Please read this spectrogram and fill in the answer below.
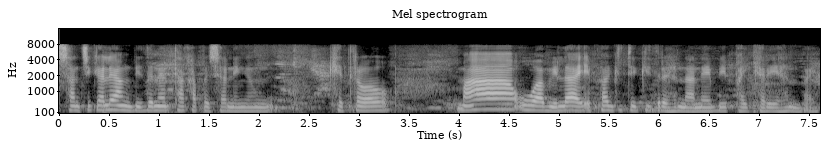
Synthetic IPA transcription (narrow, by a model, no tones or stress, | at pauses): sansikaleaŋbidɯnetʰakʰapʰɯjsaniŋɯŋ | kʰetʰɾɔ | mauwabilajḛpʰaɡiteɡidɾeɦɯnanebipʰajkʰaɾiaɦɯnba̰j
